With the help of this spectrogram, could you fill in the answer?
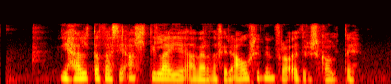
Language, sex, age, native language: Icelandic, female, 30-39, Icelandic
